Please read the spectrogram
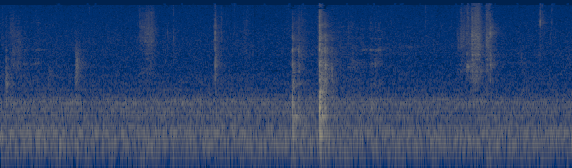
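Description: Squeeze-handle metal ice cream scoop scooping thick muffin batter from a glass bowl and releasing it into paper liners: a few faint clicks and scrapes of the metal scoop and its release mechanism, the sharpest about four seconds in.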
